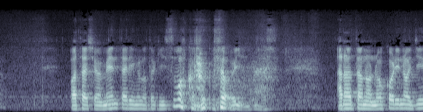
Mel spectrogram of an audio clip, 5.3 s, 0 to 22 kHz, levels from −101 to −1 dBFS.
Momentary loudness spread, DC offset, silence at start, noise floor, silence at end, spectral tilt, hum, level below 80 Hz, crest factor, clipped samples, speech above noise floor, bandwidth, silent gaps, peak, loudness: 19 LU; under 0.1%; 0.9 s; -50 dBFS; 0 s; -6.5 dB/octave; none; -68 dBFS; 20 dB; under 0.1%; 29 dB; 12.5 kHz; none; -2 dBFS; -21 LUFS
